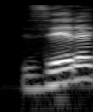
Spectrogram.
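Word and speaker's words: ζῆτα: Zeta can be pronounced like Z in zero or like D in ads.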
